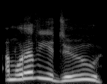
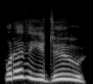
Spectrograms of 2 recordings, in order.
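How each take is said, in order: First: High, loud earnest warning; an earnest Irish warning; serious warning. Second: High, loud urgent Irish plea; a pressing Irish cry. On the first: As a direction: warn him in mock earnest. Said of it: "he added seriously". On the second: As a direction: beg him, pitched up and pressing. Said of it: "said Pat urgently". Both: Acted.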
